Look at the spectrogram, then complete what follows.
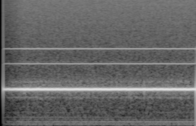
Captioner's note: beeping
